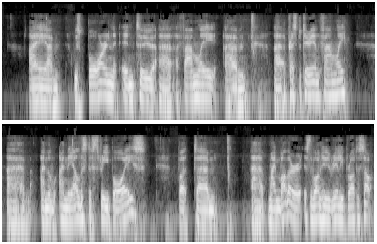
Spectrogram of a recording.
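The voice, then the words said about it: Northern Irish accent. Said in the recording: “you'll probably gather from my accent, in the north of Ireland”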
